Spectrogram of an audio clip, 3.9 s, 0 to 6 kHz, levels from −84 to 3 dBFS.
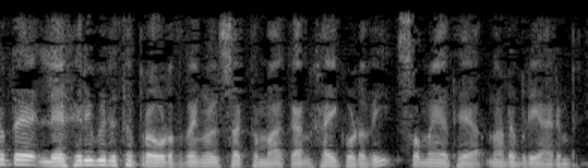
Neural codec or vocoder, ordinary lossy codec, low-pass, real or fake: none; none; 5.4 kHz; real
